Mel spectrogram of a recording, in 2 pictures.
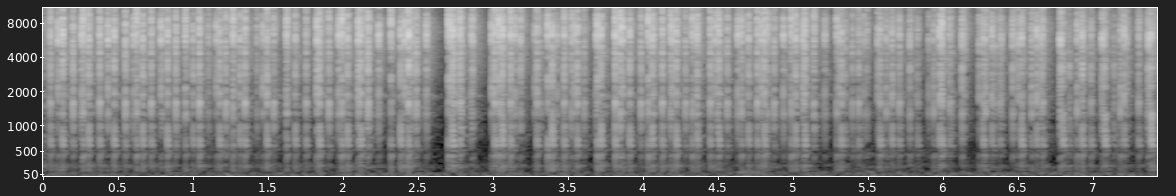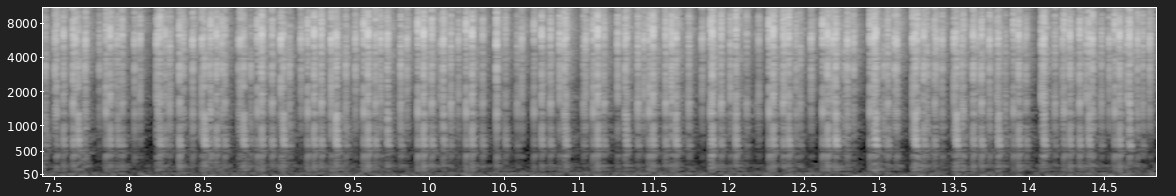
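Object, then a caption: Tablet glass screen in plastic case. Long nails tap fast on the glass screen of an iPad in a teal plastic case, held in the hands. It makes a dense, steady stream of sharp, bright clicks with almost no low end. Each tap dies away instantly for the whole clip.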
